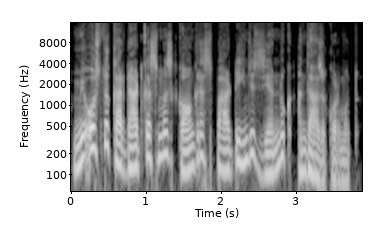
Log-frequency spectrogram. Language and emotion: Kashmiri, surprised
